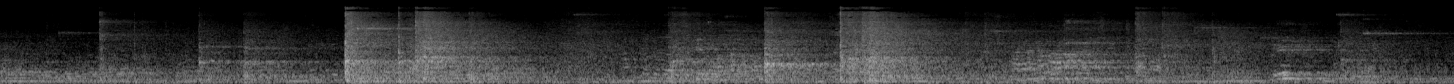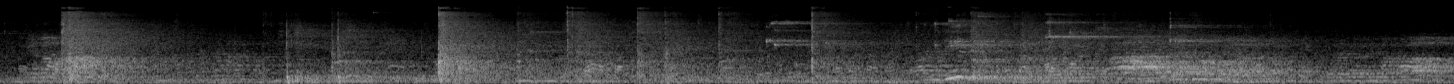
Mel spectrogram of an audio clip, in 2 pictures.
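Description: Badminton racket strikes on a shuttlecock during a doubles rally: sharp hits a few seconds apart, echoing in a large hall.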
